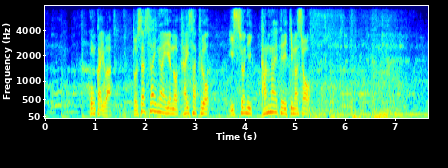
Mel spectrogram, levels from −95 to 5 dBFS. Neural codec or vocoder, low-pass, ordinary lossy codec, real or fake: codec, 24 kHz, 3 kbps, HILCodec; 7.2 kHz; AAC, 48 kbps; fake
